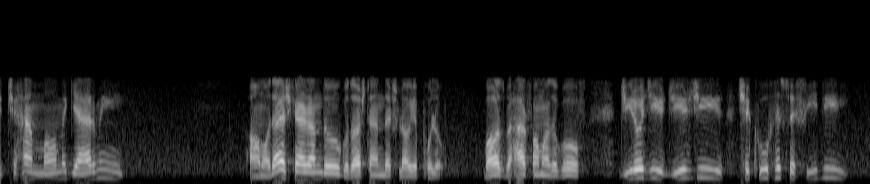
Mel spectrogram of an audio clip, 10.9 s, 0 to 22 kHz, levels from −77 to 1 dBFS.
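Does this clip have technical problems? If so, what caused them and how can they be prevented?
Yes. The speech passes through a Bluetooth CVSD headset codec for its entire length. Audio is confined to roughly 250 Hz to 3.7 kHz, with nothing above 3.8 kHz, so it sounds thin and boxy. CVSD sends one up-or-down bit per sample and adapts its step size. Fast high-frequency detail outruns that step, which leaves plainly audible damage: scratchy s sounds and a granular hiss under the speech, consistent with a 64 kbps CVSD link. The room noise, about 32 dB below the speech, is simply the recording environment. To prevent this, record over a wired microphone or a wideband Bluetooth mode such as mSBC or LC3 instead of the narrowband call profile.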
